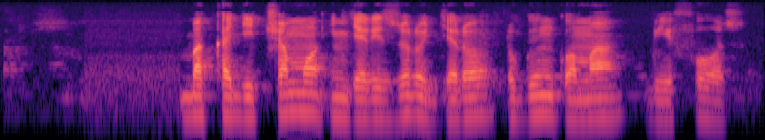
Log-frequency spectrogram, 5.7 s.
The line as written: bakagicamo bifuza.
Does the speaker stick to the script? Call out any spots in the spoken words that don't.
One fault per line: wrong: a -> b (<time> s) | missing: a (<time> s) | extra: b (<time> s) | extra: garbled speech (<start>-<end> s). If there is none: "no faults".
extra: ingeri z'urugero rw'ingoma (2.5 s)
